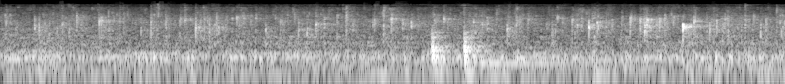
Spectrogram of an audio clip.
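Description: Fish fillets in egg batter fry in a partly covered pan over lowered heat, giving a steady close-up sizzle with soft crackles and a few sharper pops.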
